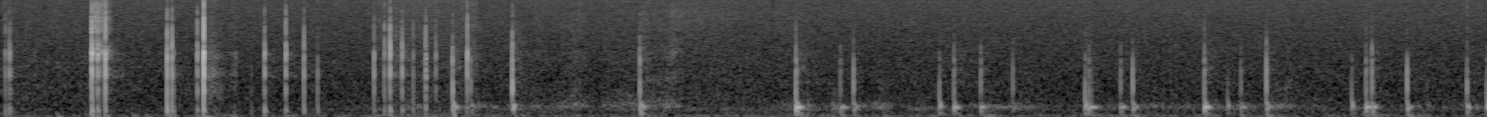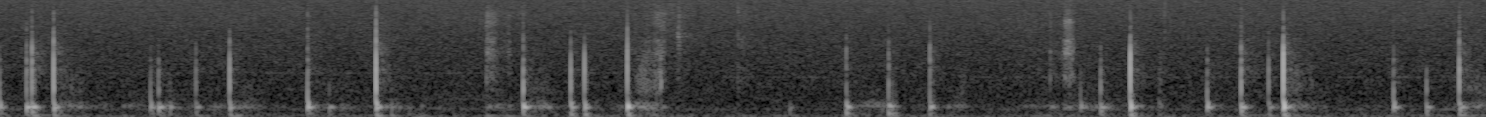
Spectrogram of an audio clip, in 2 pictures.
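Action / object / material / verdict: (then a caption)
tap / hardcover notebook / cardboard / none. Long nails tap and scratch the hard cover and edge of a red hardcover notebook, first held upright and then held flat. The result is a quiet run of sharp, dry clicks and brief scratches that die away almost instantly, with a faint low tone running underneath.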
